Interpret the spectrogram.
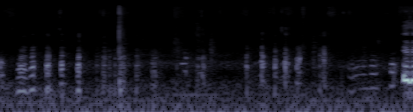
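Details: Backyard hens chattering in their pen while their keeper sits among them: a run of short, clipped clucks in quick bursts, some with a nasal, tonal edge, and a louder squawk at the end; a human voice talks softly nearby.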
